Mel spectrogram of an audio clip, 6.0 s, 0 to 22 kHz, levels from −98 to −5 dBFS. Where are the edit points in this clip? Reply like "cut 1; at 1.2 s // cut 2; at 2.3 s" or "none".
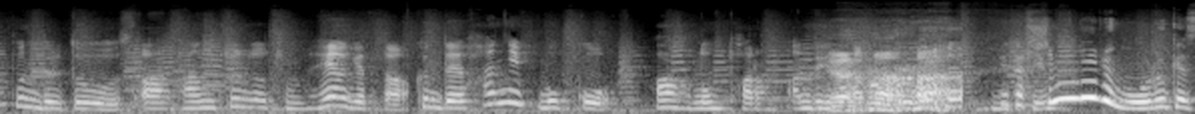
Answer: cut 1; at 4.8 s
